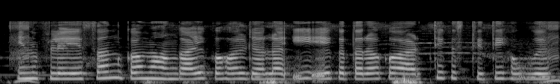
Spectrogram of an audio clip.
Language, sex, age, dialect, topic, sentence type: Bhojpuri, female, 60-100, Western, banking, statement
